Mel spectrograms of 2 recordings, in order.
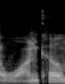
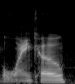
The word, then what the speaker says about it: Wanco: Uh, because they thought it was wanker cuz they thought it was like you pronounced like Wanko. I was like, um, is that a problem? It's like, no, it's Wanco because of the W one.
